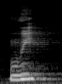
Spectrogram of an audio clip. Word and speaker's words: oui: So yes is oui, oui. In French, OUI is pronounced oui. And also the UI is also pronounced oui. So whenever you see OUI, oui.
